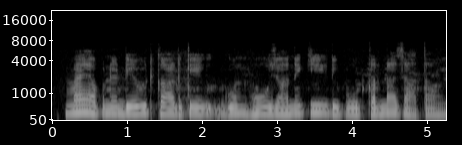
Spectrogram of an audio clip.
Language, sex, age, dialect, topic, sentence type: Hindi, female, 31-35, Marwari Dhudhari, banking, statement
